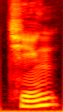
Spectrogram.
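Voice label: "qing2", Mandarin Chinese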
